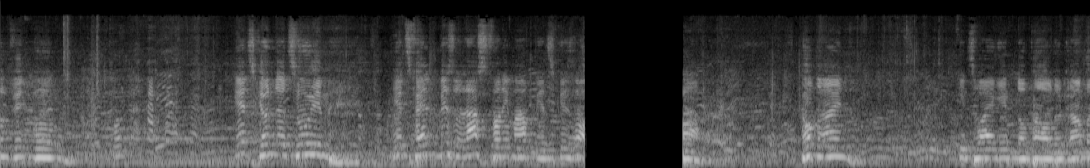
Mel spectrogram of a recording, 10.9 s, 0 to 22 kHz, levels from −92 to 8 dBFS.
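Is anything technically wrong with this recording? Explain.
Yes. An audio dropout to silence runs from 5.84 to 6.83 s, about one second of sound lost. The input was likely cut off, by a dropped connection or stray mute, while recording continued writing silence, so the sound stops abruptly mid-flow into dead digital silence with no room tone, then resumes just as suddenly.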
